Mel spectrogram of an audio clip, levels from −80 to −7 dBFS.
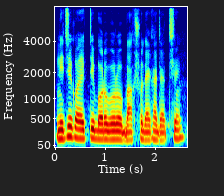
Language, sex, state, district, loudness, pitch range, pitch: Bengali, male, West Bengal, Cooch Behar, -14 LUFS, 130-150 Hz, 135 Hz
